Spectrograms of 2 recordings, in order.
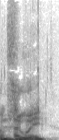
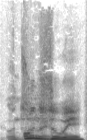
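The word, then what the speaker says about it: Unzué: Comment on prononce son nom Unzoué. Unzoué. Eusebio Unzoué qui a annoncé qu'il fallait.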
